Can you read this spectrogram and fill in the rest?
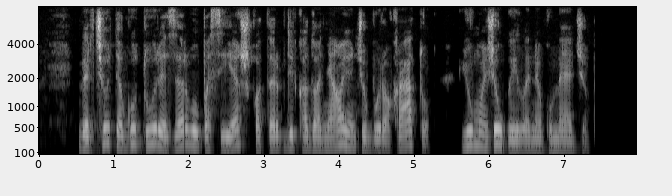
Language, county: Lithuanian, Šiauliai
